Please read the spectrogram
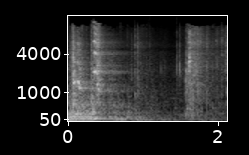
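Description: Old rusted door squeaking as it is pushed past, with a short high squeal about a third of a second in. A short sharp sound follows near the end.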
